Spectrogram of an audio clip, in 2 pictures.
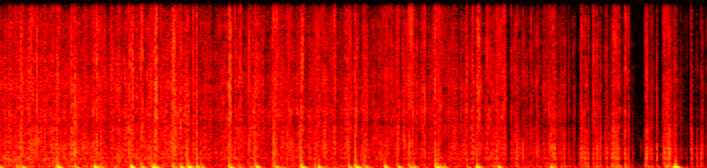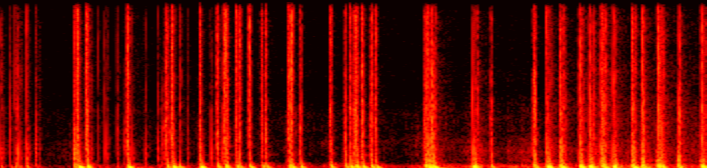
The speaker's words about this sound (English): all the firecrackers went out, and then you hear just the salutes. Perfect.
